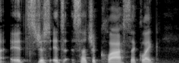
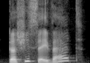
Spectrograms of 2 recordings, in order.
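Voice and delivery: ordinary talk, nothing marked

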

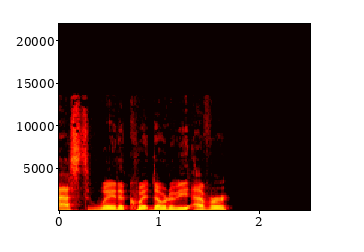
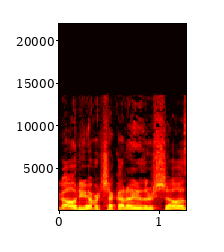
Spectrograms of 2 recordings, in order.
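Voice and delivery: high, quick, lightly acted enthusiasm; mock-eager question; 10 semitones higher, 4 dB louder, faster than usual. Podcaster replaying a naive question about local shows, mock-eager. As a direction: ask it fast and pitched right up.

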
